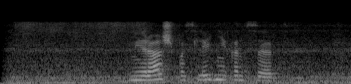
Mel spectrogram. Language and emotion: Russian, neutral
